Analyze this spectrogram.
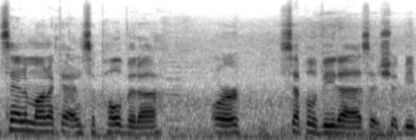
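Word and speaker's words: Sepulveda: so we're at Santa Monica and sepulvida or sepula as it should be pronounced but in Los Angeles they say seula uh I could eat soft serve ice cream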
